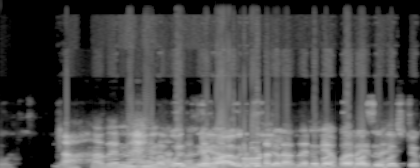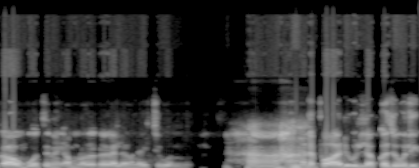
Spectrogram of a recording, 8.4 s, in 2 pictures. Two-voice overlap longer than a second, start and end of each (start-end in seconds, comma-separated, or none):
1.4-3.9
